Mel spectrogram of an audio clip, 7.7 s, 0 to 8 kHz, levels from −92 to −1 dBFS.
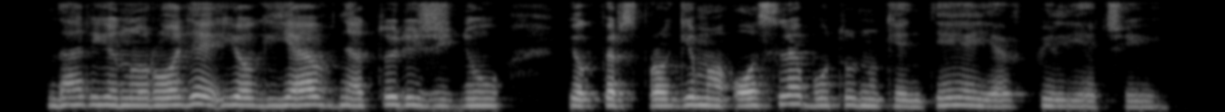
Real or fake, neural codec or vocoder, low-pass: fake; vocoder, 44.1 kHz, 80 mel bands, Vocos; 7.2 kHz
